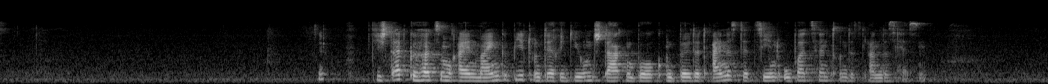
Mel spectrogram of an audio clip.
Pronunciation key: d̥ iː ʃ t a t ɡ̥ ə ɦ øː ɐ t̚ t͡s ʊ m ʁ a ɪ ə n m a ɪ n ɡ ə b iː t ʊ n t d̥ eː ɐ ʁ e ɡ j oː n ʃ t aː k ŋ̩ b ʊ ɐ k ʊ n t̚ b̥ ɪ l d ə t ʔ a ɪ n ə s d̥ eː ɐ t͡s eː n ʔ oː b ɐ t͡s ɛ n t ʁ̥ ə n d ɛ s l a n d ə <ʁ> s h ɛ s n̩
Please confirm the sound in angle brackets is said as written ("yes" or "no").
no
